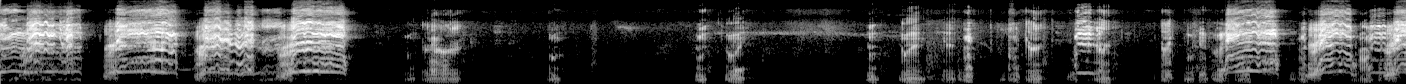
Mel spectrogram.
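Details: Pigs on an Indian farm squeal in loud, shrill bursts, with shorter grunts and snorts between them.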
